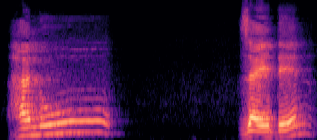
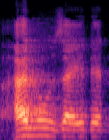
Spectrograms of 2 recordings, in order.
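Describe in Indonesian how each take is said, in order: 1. Vokal setelah 'han' panjang. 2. Vokal setelah 'han' pendek. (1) "itu itmam" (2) "itu naqas"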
